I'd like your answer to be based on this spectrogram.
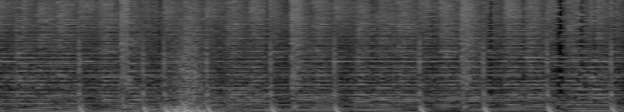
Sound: text swooshes

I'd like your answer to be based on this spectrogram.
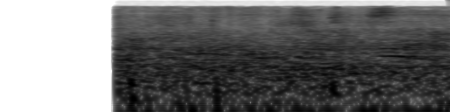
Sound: chatter

